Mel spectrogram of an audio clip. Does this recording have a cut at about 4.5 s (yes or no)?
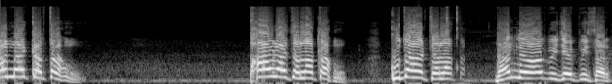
yes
